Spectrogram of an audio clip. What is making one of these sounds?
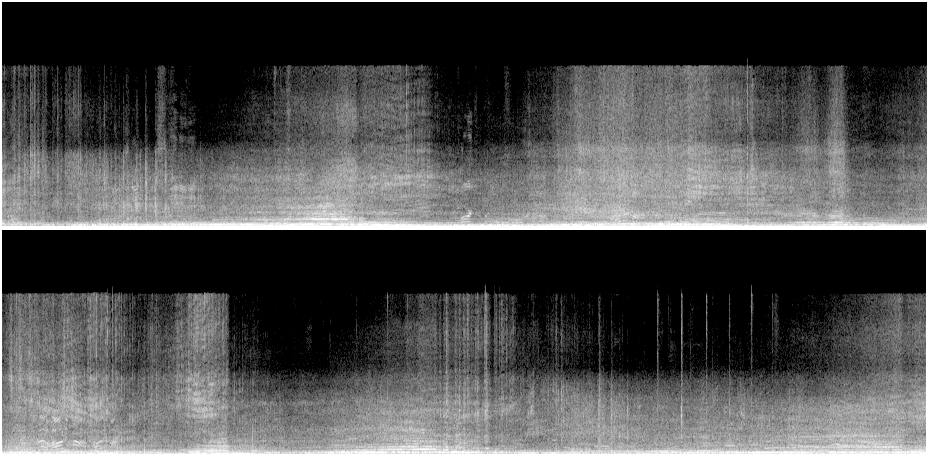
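Several race car engines roar loudly and rise and fall in pitch as the cars pass close by.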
